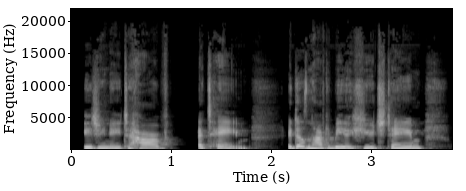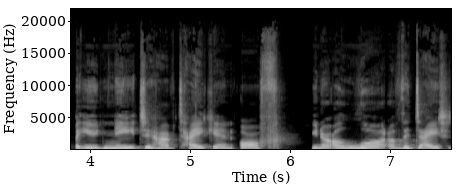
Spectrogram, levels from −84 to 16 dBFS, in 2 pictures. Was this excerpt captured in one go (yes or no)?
yes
